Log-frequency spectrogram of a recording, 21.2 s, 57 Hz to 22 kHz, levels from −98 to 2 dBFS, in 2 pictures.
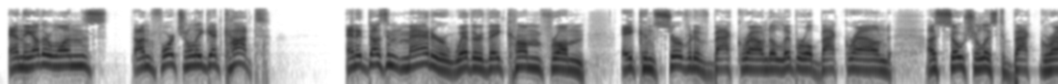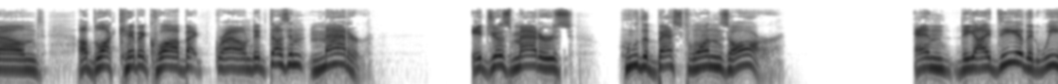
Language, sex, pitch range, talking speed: English, male, 165-210 Hz, 125 wpm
